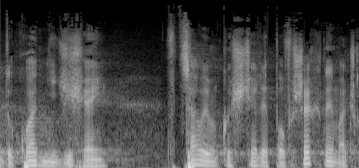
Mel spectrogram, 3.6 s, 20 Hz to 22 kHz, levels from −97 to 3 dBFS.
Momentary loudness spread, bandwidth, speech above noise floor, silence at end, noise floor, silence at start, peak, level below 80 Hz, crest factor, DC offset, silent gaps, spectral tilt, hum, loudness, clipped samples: 6 LU; 15.5 kHz; 26 dB; 0 s; -48 dBFS; 0 s; -2 dBFS; -28 dBFS; 20 dB; under 0.1%; none; -5.5 dB/octave; none; -23 LUFS; under 0.1%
